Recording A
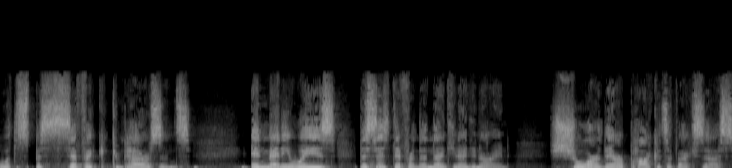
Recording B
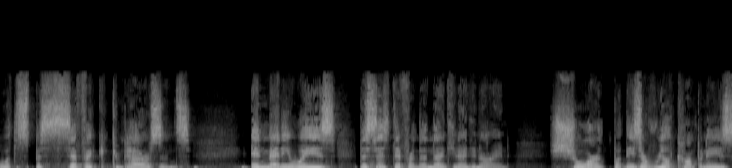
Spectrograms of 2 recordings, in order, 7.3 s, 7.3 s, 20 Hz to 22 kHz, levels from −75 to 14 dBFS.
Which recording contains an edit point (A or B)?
B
